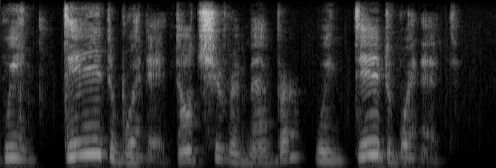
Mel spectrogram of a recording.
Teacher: you have to put the emphasis on the did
